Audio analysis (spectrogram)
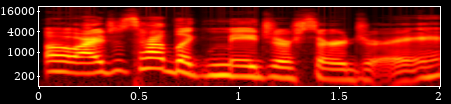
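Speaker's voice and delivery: usual speaking voice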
